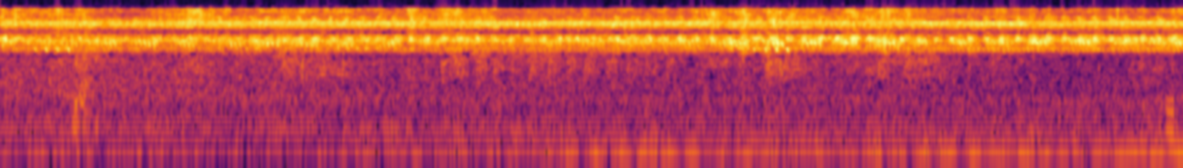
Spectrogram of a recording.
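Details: Crickets chirping on damp ground after a typhoon has passed, with cats strolling nearby; a steady high-pitched trill runs throughout over low rumbling background noise.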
